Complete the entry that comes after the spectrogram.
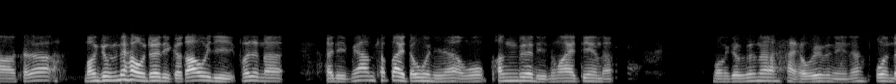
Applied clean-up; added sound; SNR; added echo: none; none; none; none.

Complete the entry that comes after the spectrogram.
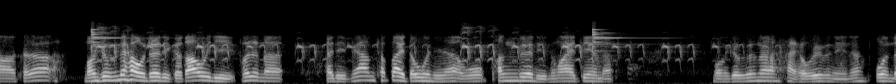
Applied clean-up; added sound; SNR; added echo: none; Bird vocalization, bird call, bird song + Hammer / Chink, clink; 14 dB; none.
